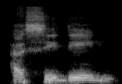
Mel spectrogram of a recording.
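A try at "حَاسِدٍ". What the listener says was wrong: So pronounce the alif. Hasidin.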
